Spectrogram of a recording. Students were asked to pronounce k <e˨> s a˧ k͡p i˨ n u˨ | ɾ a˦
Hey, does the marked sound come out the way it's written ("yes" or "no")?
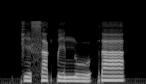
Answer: no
